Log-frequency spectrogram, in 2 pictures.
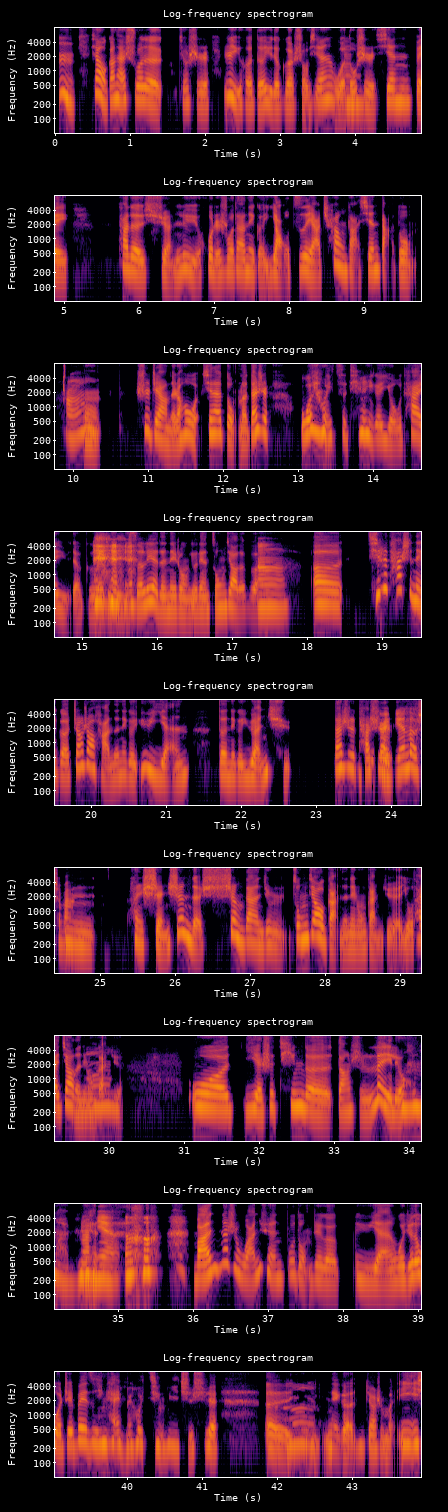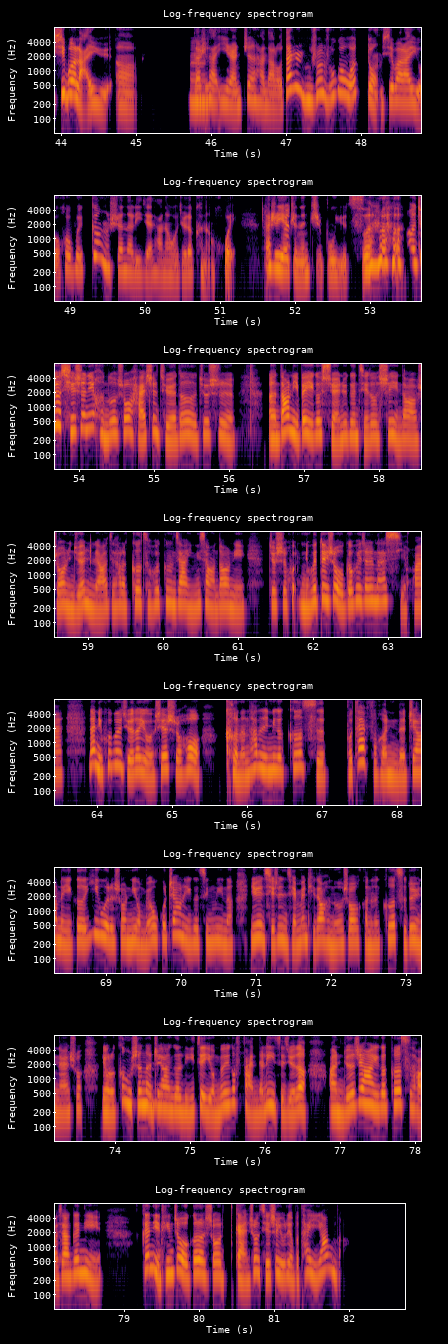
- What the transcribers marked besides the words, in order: other noise; laugh; teeth sucking; laughing while speaking: "泪流满面"; chuckle; laughing while speaking: "应该也没有精力去学"; laugh; other background noise
- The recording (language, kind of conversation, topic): Chinese, podcast, 你觉得语言（母语或外语）会影响你听歌的体验吗？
